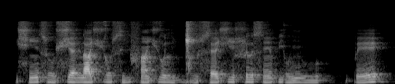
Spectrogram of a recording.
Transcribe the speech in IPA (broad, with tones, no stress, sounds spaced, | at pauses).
ɕ ĩ˩˥ s o̤˧ ɕ ɛ˧ n a˧ ç o̤˧ s i̤˩˥ f ã˩˥ ç u˧ l i̤˩˥ ɡ͡ǀ ṳ˩˥ s ɛ˩˥ ç i˧ ɬ ɯ˧ s ẽ˩˥ p j o̤˧ ɲ ṳ˧ | p e˩˥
